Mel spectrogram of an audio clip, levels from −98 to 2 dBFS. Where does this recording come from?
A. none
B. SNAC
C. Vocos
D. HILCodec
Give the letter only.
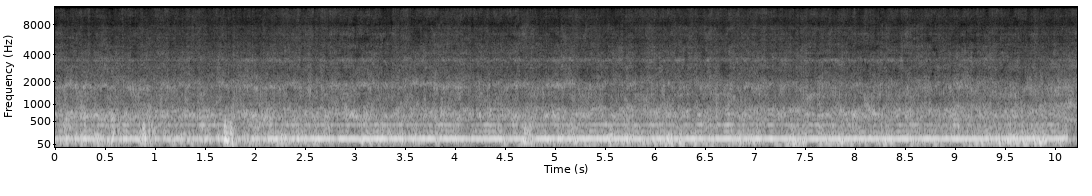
D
